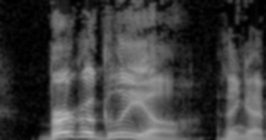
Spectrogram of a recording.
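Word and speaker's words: Bergoglio: Mario Berg uh bergo gleo why can't I pronounce his last name bergoo b e r g o g l i o bergoo I think I pronounced that correctly and then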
